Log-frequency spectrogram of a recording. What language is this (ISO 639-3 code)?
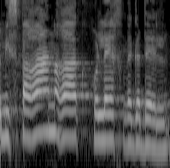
heb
